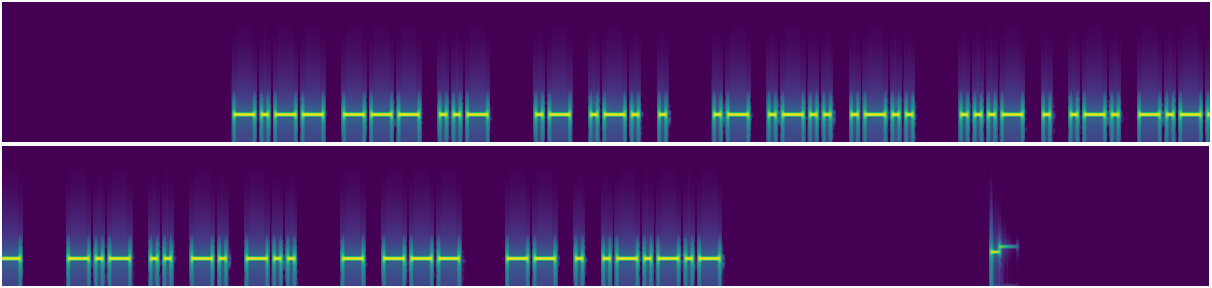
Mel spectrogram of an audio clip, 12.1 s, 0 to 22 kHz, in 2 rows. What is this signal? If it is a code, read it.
Morse code, heard as a keyed tone, about 34 wpm, 700 Hz. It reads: YOU ARE ALL VERY KIND TO ME.
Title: Sentences from Top 200 Words 35wpm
